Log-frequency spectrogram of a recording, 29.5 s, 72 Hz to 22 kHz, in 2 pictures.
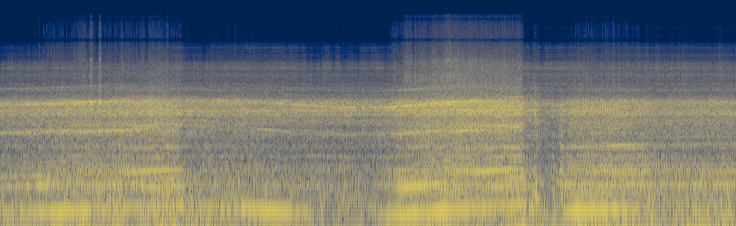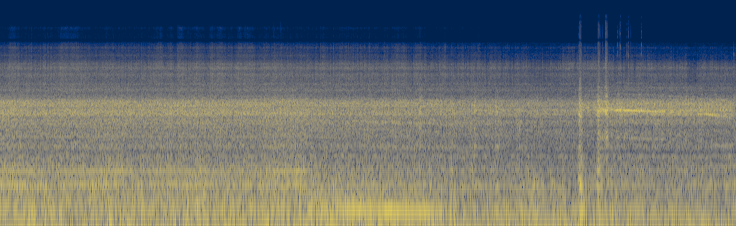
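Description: The 1927 Bentley "Old Mother Gun" racing car's engine running under load as the car drives. Its pitch rises and it grows louder at about one to four seconds in and again around eight to ten seconds, then it drops back briefly as the driver comes off the throttle and settles into a steady run.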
